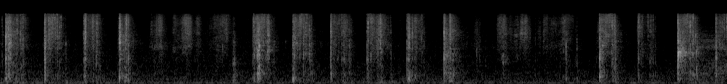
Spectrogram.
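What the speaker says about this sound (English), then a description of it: "So let's pull some cards and see what the angels are doing" Tarot cards are shuffled by hand up close, a series of crisp riffling bursts in an irregular rhythm, fairly quiet and without voices.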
